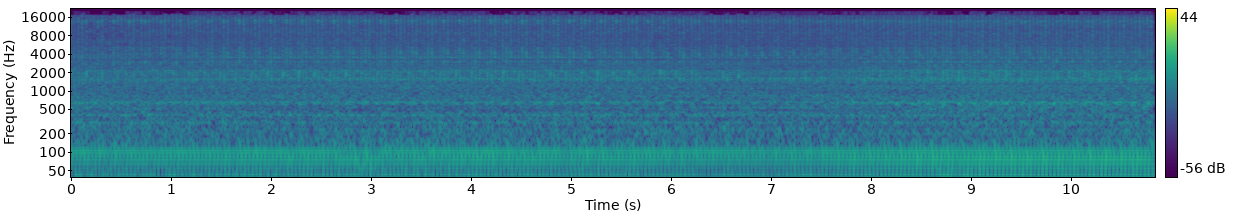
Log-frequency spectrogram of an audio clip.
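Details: Peugeot 308 1.6 HDi 8v diesel with Continental injection, at idle before teardown; a sharp, regular ticking knock about twice a second rides over the diesel clatter, traced to a vacuum pump with a damaged rotor.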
